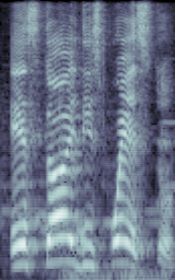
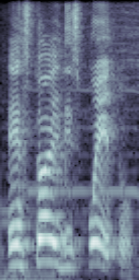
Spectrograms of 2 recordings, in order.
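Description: First: The s sounds are fully pronounced. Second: The s sounds are dropped or swallowed. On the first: "Es la pronunciación correcta" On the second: "Es así que hablan los nativos. Sobre todo los dominicanos"

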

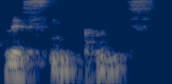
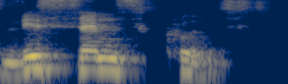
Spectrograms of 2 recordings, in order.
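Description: First: No s sound joins the two parts. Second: An s sound joins the two parts. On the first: The speaker calls it wrong. "not Wissenkunst" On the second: The speaker calls it right. "So it's Wissenskunst"

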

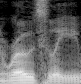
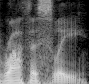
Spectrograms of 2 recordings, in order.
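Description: First: The name is said without a 'th' sound. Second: The name is said with a 'th' sound. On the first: "which is how I pronounce it in these videos. I know I don't include the TH" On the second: "Many believe it was Wriothesley"

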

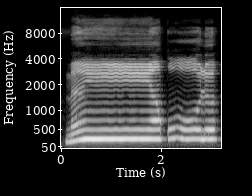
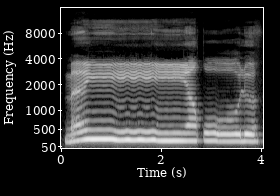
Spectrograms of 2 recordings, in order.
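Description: First: The n merges into y without a nasal hum. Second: The n merges into y with a held nasal hum. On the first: The speaker calls it wrong. "hata olanı söylüyorum" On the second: The speaker calls it right. "Doğrusunu tekrar okuyorum"

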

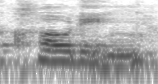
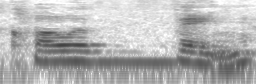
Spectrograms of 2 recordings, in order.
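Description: First: The middle consonant is not a th sound. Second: The middle consonant is a th sound. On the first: The speaker calls it wrong. "You wanna make sure you're not saying clothing" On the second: The speaker calls it right. "It's clothing. My tongue comes out in the middle"

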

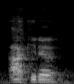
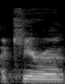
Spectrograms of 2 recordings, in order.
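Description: First: The name is said with a Japanese pronunciation. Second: The name is said with an American pronunciation. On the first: The speaker calls it right. "that's how he pronounces it" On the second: The speaker calls it wrong. "It's not Akira, which is the American way"

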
